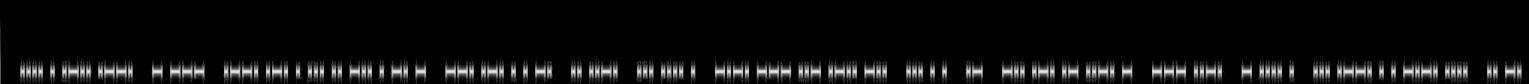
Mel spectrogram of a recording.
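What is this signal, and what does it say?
Morse code, heard as a keyed tone, about 40 wpm, 600 Hz. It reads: HELP TO PRESIDENT GREEN IF SHE COULD SEE A DRAFT OF THE SPEECH IN
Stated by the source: Morse code at 40 wpm, practice text, CW med Gnister.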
